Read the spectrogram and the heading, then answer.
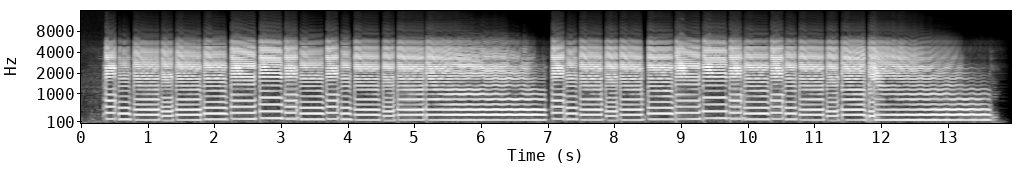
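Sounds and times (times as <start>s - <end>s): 
electric guitar through a fuzz pedal and tube amp: 0.3s - 13.8s.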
